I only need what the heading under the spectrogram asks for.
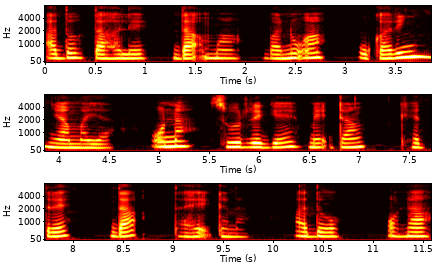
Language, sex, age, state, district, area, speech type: Santali, female, 18-30, West Bengal, Bankura, rural, spontaneous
